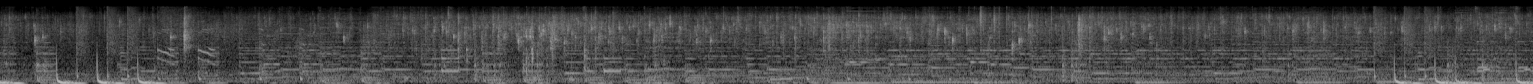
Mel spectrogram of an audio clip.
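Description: Flour-and-egg breaded shrimp frying in shallow hot oil in a skillet: a steady sizzle with many small crackles and pops.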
